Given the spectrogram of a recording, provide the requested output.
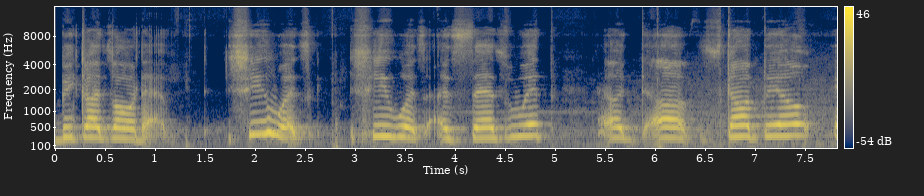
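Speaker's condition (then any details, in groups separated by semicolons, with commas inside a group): Cerebral palsy; present from birth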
